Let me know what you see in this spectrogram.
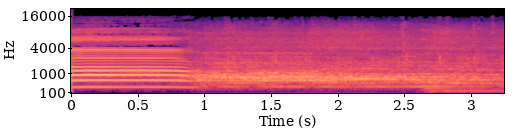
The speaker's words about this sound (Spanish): Vamos, si usted recibe esa palabra del Señor, dele un aplauso fuerte. Alguien que le dé un grito de alabanza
